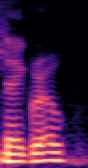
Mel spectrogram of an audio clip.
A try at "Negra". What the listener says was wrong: Negra. Negra. It's Negra, isn't it? Isn't there an A or is there an O at the end?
